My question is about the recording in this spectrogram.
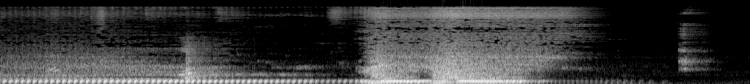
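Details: Yamaha Mio J automatic scooter after fixing lost compression (oil poured into cylinder via plug hole, kicked over): single cylinder catches at once, even idle thump, two crisp throttle blips; running normally.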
